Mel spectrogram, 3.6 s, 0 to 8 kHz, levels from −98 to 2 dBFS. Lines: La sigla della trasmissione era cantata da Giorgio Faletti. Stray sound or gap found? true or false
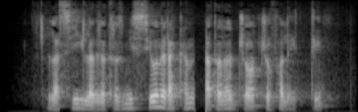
true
